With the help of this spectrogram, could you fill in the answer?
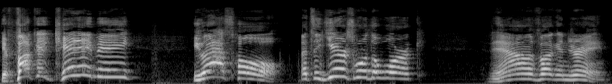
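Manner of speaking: hammed-up kid outrage; mock outrage. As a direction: blow up at him in fake fury. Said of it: "as if to say".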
